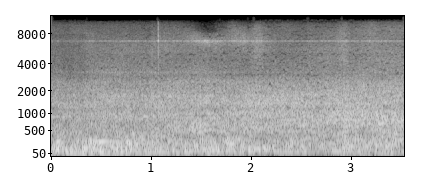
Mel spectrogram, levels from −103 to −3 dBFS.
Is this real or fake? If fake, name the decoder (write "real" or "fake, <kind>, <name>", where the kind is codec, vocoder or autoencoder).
fake, autoencoder, DAC-VAE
